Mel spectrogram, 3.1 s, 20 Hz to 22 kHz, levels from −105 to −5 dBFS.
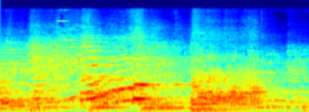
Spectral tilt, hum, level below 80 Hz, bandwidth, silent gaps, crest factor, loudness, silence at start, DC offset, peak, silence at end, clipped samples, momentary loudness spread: -7.5 dB/octave; none; -48 dBFS; 11.5 kHz; none; 16 dB; -20 LUFS; 0 s; 0.1%; -4 dBFS; 0 s; under 0.1%; 9 LU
